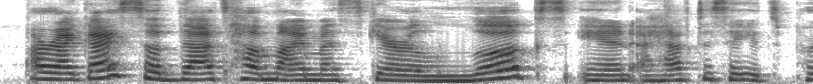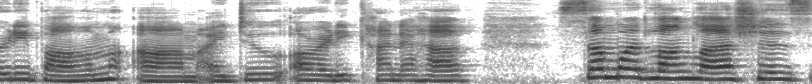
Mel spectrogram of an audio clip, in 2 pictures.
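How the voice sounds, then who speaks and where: Pitch variation stays ordinary. The voice comes with an American accent. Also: woman. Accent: Boston accent, occasional. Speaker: beauty vlogger. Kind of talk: tutorial. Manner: casual, many fillers.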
